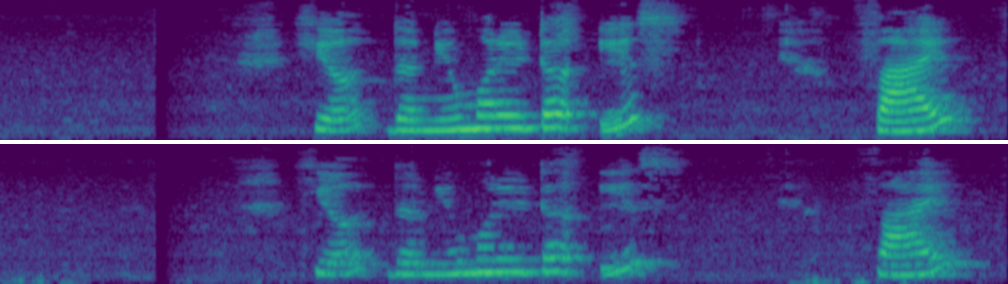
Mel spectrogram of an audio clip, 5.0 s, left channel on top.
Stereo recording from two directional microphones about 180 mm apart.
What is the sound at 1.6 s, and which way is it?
Speech, 65° left (ahead or behind).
